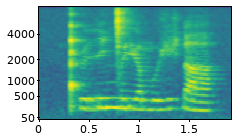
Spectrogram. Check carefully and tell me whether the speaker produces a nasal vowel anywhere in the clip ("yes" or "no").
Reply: no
